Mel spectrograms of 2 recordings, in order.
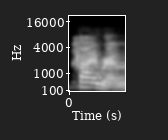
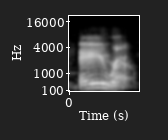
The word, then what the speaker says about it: Cairo: It's like the Egyptian city, pronounced Cairo. Oh. Cairo, Illinois. Cairo. Not Cairo, it's Cairo.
